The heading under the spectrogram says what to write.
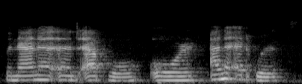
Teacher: when a word ends in a schwa sound and following word begins with any vowel sound most speakers will join the words with r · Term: linking schwa with r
